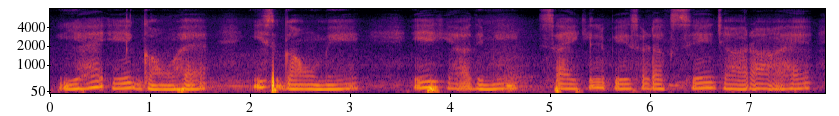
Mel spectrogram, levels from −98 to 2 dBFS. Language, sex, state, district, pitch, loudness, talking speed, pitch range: Hindi, female, Uttar Pradesh, Saharanpur, 165 Hz, -26 LUFS, 125 wpm, 155-185 Hz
